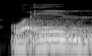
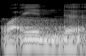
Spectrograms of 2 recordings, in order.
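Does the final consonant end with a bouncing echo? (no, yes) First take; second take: no; yes. First: The final consonant ends without a bouncing echo. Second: The final consonant ends with a bouncing echo. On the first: The speaker calls it right. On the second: The speaker calls it wrong.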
